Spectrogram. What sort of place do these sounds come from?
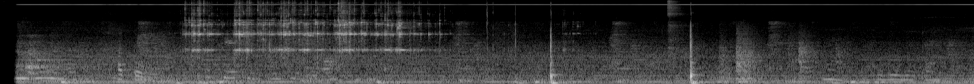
cafe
